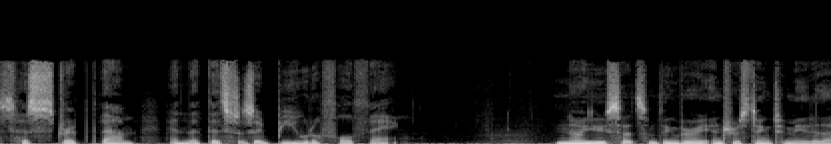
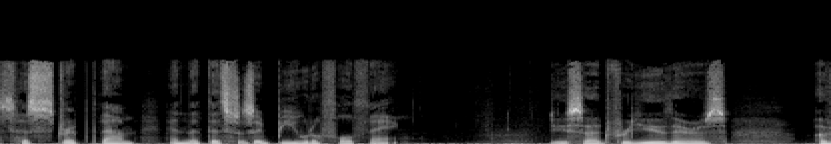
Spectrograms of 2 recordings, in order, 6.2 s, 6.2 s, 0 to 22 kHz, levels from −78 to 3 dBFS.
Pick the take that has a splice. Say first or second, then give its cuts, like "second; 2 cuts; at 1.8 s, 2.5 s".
second; 1 cut; at 4.1 s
